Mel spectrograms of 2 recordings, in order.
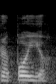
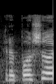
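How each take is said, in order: First: The 'll' is pronounced like a 'y' sound. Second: The 'll' is pronounced like an 'sh' sound. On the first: "nunca digo repollo" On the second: "siempre lo digo con la sh en vez de la y"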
